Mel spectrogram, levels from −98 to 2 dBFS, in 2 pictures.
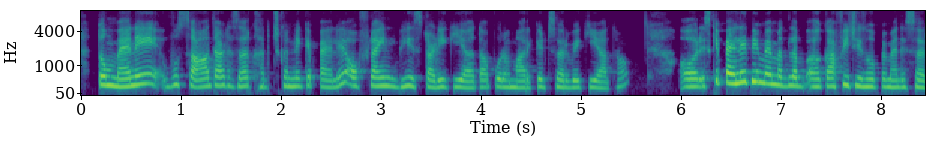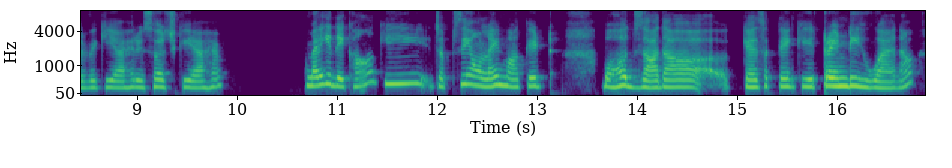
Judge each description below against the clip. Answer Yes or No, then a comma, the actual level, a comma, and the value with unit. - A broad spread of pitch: No, average, 3.1 semitones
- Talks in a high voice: Yes, high, 225 Hz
